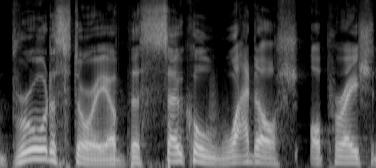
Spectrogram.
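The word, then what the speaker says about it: Ładoś: Now, if I was going to pronounce that in my normal way, as you all know, I'm a great mangler of pronunciations, I'd have said Ladosh, because it's L-A-D-O-S, but Roger assures me it's Wadosh. And Wadosh was the Polish ambassador in Switzerland,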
